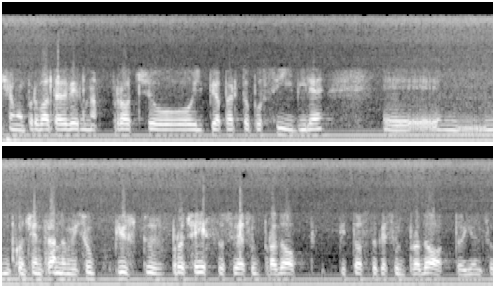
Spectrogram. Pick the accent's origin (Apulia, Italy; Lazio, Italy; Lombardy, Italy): Apulia, Italy; io sì, essendo pugliese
